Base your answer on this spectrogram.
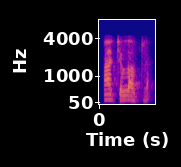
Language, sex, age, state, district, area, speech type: Kannada, male, 45-60, Karnataka, Belgaum, rural, conversation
